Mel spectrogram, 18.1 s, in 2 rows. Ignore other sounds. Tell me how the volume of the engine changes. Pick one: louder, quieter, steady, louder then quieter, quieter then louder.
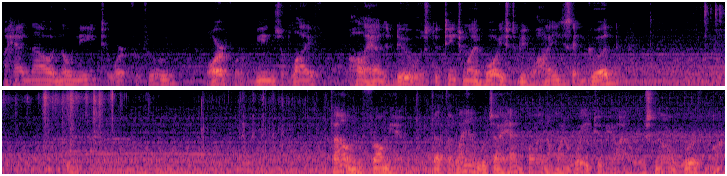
louder.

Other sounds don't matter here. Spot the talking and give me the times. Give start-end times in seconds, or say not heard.
0.0-7.7, 13.2-18.0.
